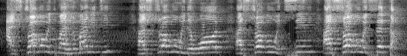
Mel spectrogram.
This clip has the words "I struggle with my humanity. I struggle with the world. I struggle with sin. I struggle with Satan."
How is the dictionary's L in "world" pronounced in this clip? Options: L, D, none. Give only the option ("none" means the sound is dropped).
none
